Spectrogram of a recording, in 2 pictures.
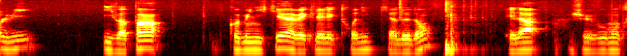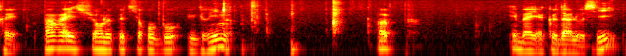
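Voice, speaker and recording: A man's voice: on the low side, normal speed, gravelly, pauses often, slight background noise. A man hosting an electronics tutorial, explaining casually while demonstrating hands-on and swearing mildly now and then. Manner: casual and chatty, with mild swearing. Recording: dull lo-fi recording.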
